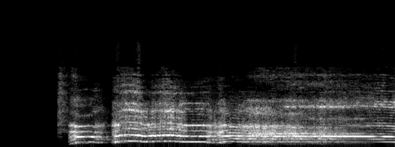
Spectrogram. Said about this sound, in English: And the rooster agrees with me, I think. Yep.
